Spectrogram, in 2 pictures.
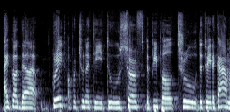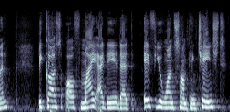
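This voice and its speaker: Surinamese-accented woman guest, chatty, laughs a lot, mid pitch. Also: steady tone, a little slow. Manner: chatty, laughs often, emphatic. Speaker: politician guest. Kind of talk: interview storytelling.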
